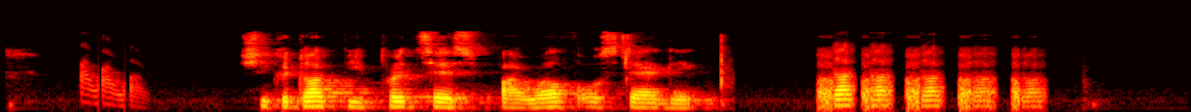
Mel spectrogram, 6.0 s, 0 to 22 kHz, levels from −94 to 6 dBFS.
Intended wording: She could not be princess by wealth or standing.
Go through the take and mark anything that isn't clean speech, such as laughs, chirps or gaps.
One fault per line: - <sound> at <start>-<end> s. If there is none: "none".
- chirp at 0.4-0.8 s
- laugh at 4.1-5.2 s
